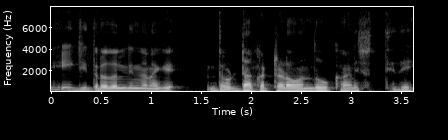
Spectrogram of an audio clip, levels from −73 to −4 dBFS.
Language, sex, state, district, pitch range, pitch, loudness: Kannada, male, Karnataka, Mysore, 110-120 Hz, 115 Hz, -26 LUFS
